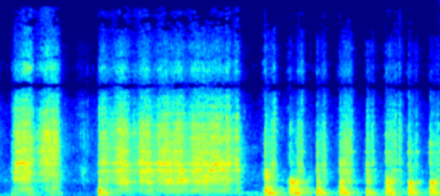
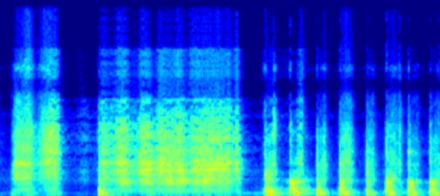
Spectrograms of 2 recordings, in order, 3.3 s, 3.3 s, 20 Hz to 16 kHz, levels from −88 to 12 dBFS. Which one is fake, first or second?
second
